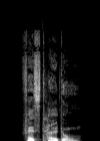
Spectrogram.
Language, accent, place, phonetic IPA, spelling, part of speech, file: German, Germany, Berlin, [ˈfɛstˌhaltʊŋ], Festhaltung, noun, De-Festhaltung.ogg
- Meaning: 1. retention 2. record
